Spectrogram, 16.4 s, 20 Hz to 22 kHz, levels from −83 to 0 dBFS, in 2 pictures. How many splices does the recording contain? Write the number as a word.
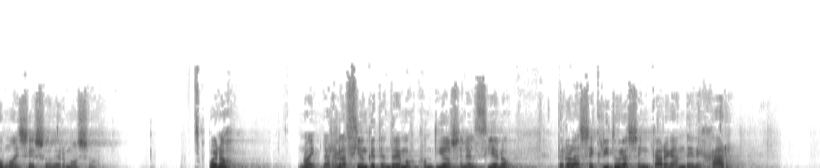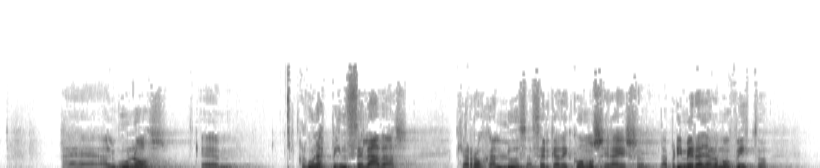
two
